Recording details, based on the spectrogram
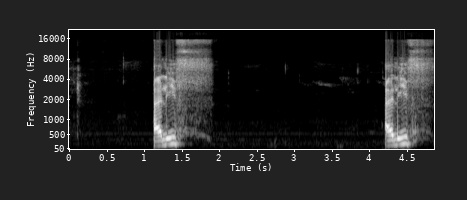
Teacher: মানে এখানে টান হবে না। এই আলিফ উচ্চারণ করার সময় টান দেওয়া যাবে না। দ্রুতভাবে উচ্চারণ করতে হবে।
